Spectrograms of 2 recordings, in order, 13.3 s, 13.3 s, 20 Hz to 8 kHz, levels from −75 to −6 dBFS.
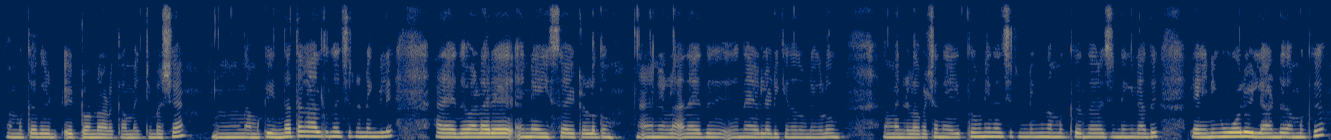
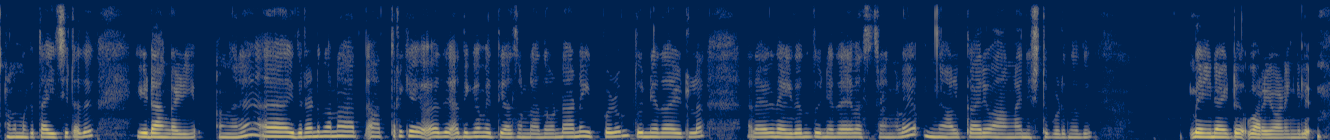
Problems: low volume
